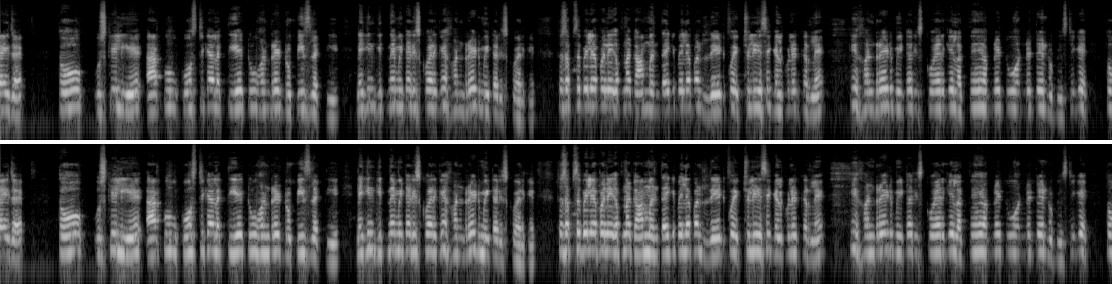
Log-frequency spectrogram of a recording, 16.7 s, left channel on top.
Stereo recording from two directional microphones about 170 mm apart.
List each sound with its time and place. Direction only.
0.0 s speech: 30° right (ahead or behind)
13.7 s speech: 35° right (ahead or behind)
